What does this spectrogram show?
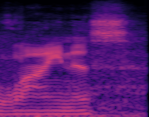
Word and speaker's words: Linus: his name is linus and in english we pronounce his name as a linus like the kid on um what is it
